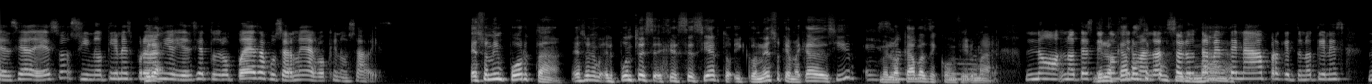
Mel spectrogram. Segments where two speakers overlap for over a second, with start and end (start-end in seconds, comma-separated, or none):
8.6-10.0, 10.9-12.4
